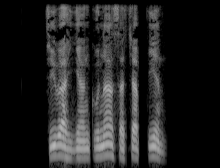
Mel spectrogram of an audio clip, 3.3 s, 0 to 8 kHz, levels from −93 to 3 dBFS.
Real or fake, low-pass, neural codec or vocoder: real; 7.2 kHz; none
